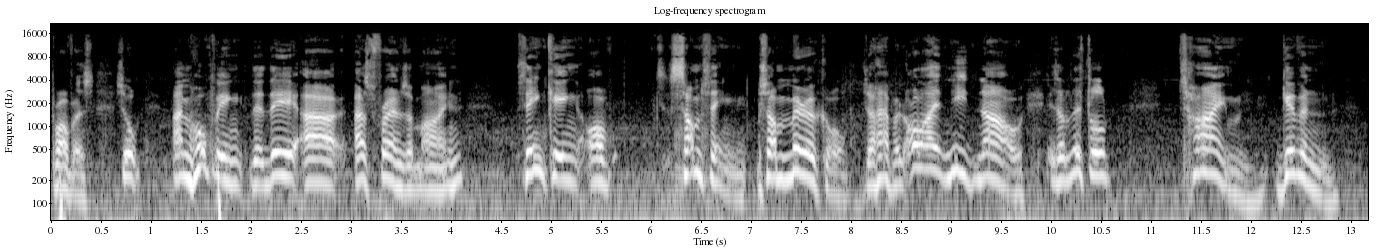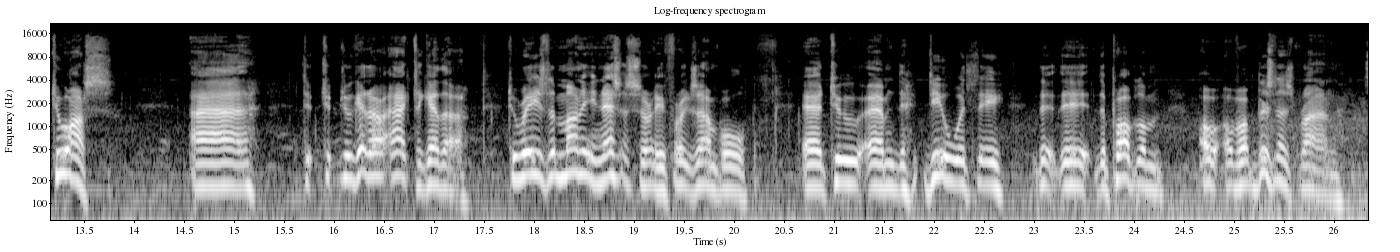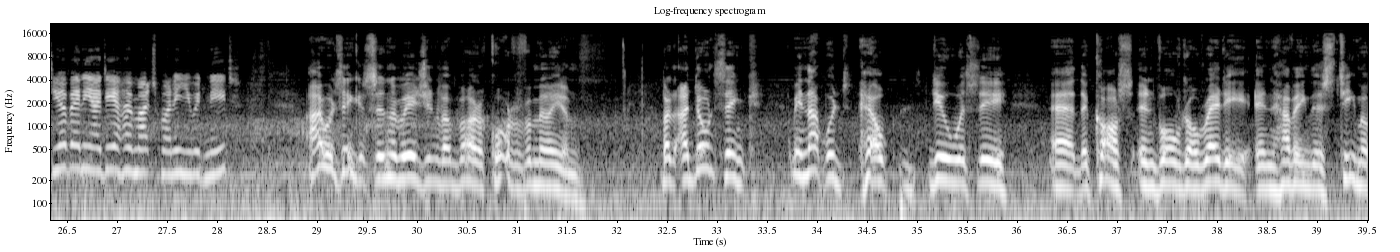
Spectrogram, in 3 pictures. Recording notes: we spoke to him outside the City Chambers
